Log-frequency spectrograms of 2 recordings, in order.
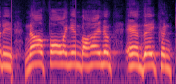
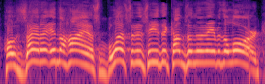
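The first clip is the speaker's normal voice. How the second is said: crying out; 5 semitones higher than usual. Retold or imitated. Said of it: "begin crying out".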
